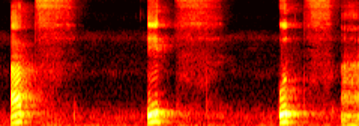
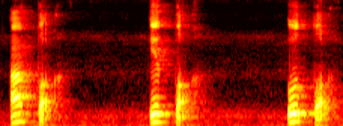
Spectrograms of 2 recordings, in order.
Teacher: Ketika tha ini berbaris sukun atau mati, sifatnya qalqalah, bukan hamas, bukan berangin. Jadi kalau sifat hamasnya seperti ini, ats, its, uts.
